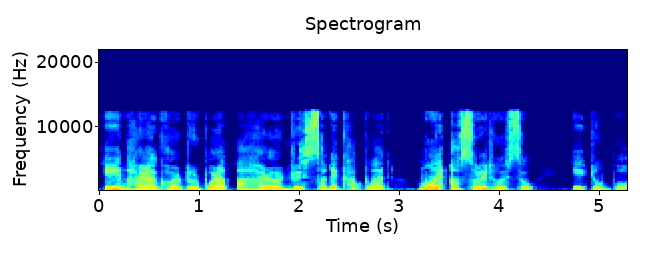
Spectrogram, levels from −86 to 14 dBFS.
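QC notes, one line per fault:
throughout: HE-AAC compression. The treble is plainly damaged and nothing survives above 12.4 kHz, which fits the likely cause: an HE-AAC encode at a low rate, around 16 kbps. The encoder kept only the lower spectrum and rebuilt the top by copying lower bands upward under a coarse envelope. That synthetic treble does not match the original, so harmonics fail to line up across the crossover and s sounds come out gritty, metallic or lispy.
0.57–0.62 s, 0.83–0.88 s, 2.65 s: pre-echo. The codec spread each block's quantisation noise across the whole block, so noise sized for a sharp attack also filled the quiet moment ahead of it. A hiss precedes the attack by about 49 ms and 50 ms in the first two events, both just before "পৰা পাহাৰৰ দৃশ্য দেখা", and by about 10 ms at 2.65 s, just after it. Each attack sounds soft and smeared.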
